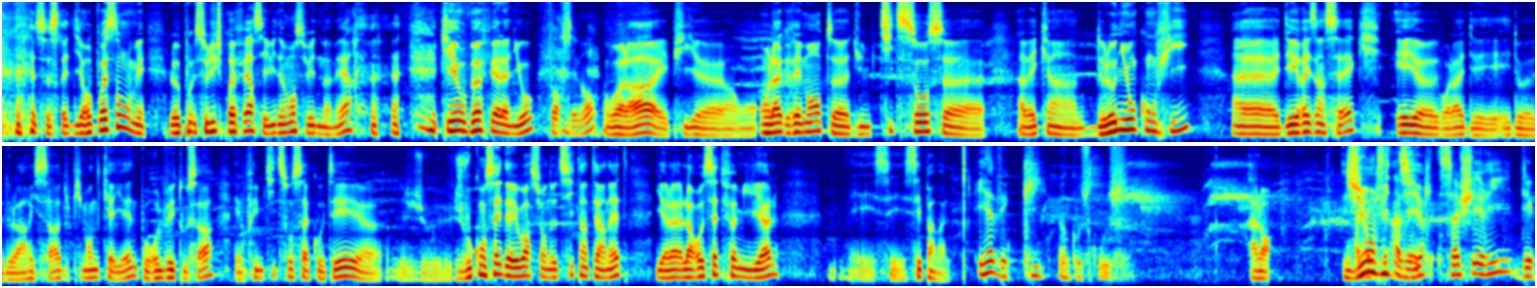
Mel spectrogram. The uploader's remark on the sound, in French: Radio Grenouille au Festival Kouss Kouss 2023 - Le Monticole Culinaire. Le Grand Pastis délocalise son plateau et s'invite au Monticole Culinaire au Plan D'Aou.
